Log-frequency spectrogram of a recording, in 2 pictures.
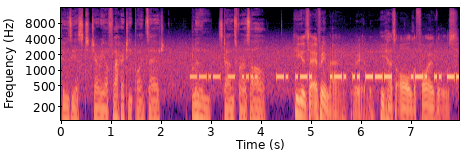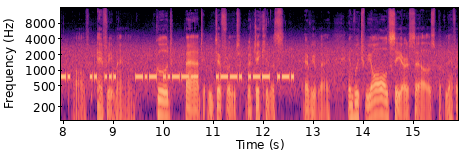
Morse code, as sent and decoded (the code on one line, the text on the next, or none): --.- - .... / -. .-. / .-. .. --- / .-. .. --. / .. ... / -.- ..--- / .--. .-- .-.
QTH NR RIO RIG IS K2 PWR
